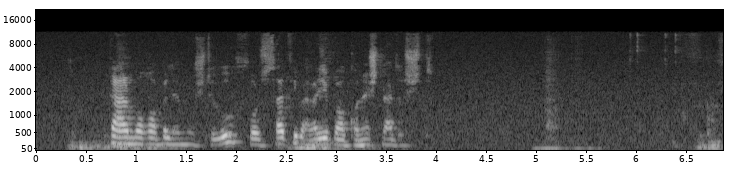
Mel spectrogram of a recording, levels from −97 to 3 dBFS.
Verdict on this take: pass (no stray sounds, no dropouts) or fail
fail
